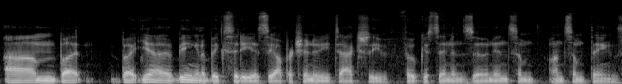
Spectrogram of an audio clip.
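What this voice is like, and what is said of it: Mixed Canadian and Bermudian accent. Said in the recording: “my accent's all over the place. It's part Canadian, part Bermudian, part all sorts of stuff.”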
